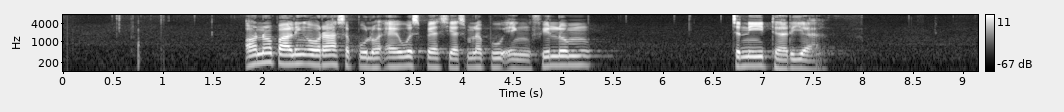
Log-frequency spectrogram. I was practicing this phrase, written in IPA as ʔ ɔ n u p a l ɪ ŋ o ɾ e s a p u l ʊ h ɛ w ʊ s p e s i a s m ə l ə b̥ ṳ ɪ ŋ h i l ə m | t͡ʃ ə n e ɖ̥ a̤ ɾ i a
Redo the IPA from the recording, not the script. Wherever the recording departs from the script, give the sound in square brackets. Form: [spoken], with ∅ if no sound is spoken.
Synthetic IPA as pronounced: ʔ ɔ n [ɔ] p a l ɪ ŋ o ɾ [a] s [ə] p u l ʊ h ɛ w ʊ s p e s i a s m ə l ə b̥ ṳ ɪ ŋ [f] i l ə m | t͡ʃ ə n [i] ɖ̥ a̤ ɾ i a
